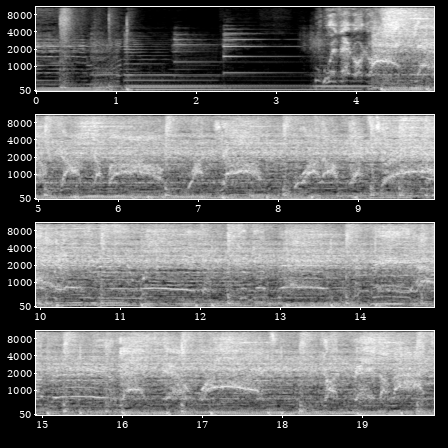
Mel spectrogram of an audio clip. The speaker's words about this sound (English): Yes, singing and screaming.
